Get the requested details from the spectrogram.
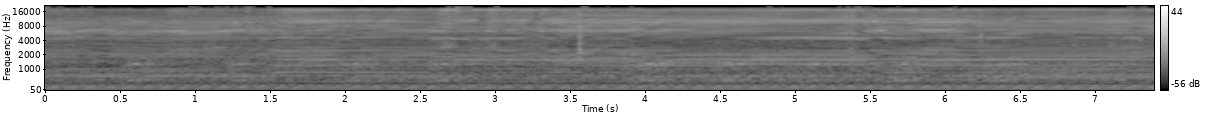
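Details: Steady buzzing hum of electric clippers clipping fur on an anesthetized, intubated 17-month-old intact male Labrador Retriever mix, preparing the prescrotal incision site for neutering; electric clippers.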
